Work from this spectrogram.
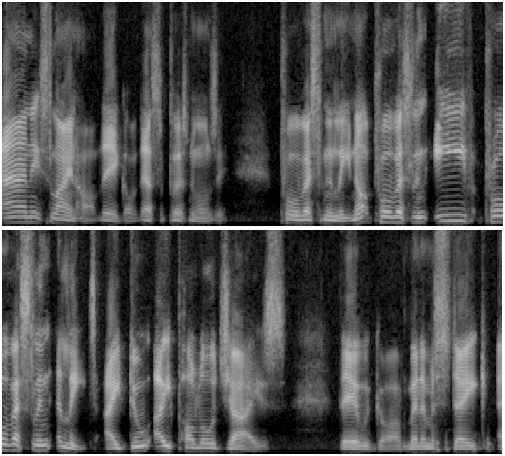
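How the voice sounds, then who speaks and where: Bright and sharp in tone, the voice has a Yorkshire accent, very wide pitch swings, big swings in loudness and a moderate pace, with a dry, close sound and no echo. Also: man, fairly high pitch for a man. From Yorkshire, England.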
